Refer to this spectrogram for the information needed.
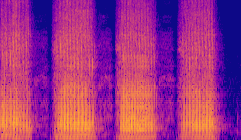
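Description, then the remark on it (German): As a warm-up exercise, a person blows four loud, buzzing lip trills in a steady rhythm, each about a second long with short pauses between, imitating a horse's snort. No one speaks. “Und das machst du, indem du Pferd spielst. Ist beim ersten Mal ein etwas ungewöhnliches Gefühl, wenn du so machst.”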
